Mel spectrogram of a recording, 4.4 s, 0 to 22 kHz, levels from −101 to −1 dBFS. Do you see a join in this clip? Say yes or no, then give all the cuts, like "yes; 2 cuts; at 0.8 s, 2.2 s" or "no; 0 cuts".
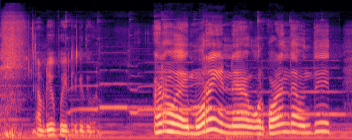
yes; 1 cut; at 1.6 s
